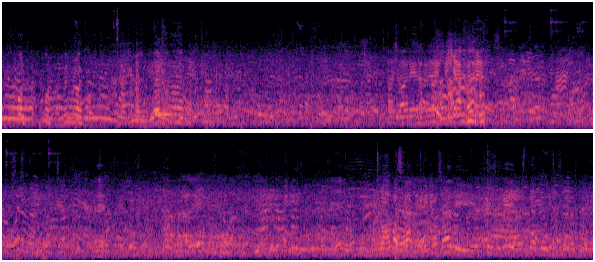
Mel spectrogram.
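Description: A crowd of many people chatters outdoors all around.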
